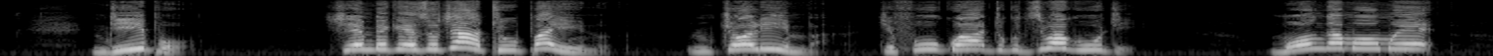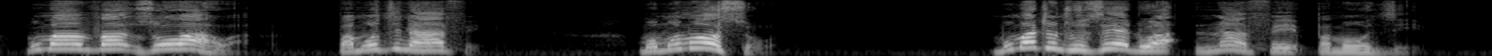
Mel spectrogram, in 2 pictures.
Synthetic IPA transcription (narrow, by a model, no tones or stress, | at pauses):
ndipɔ̰ | t͡ʃijɛmbɛk̬ɛzɔt͡ʃatʰupainɔ | n̩t͡ʃɔlimba | t͡ʃifukwat̬ik̬ud͡ziwak̬uːt̬i | mɔŋɡamɔmwɛ | mumaɱvazɔwawa̰ | pamɔd͡zinaːfɛ | mɔmwɛmɔsɔ̰ | mumatɔntʰɔzɛɗwanafɛpamɔːd͡zḭ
